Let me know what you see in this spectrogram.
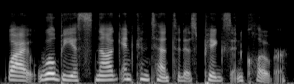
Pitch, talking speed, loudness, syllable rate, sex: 195 Hz, 225 wpm, -20 LUFS, 5.1 syllables/s, female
